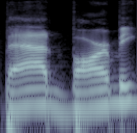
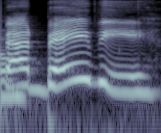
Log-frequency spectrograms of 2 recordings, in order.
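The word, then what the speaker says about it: Bad Bhabie: Is it baby? It's not bad Barbie. Nope. Bad baby. She spells it with an h after the cash me outside girl.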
